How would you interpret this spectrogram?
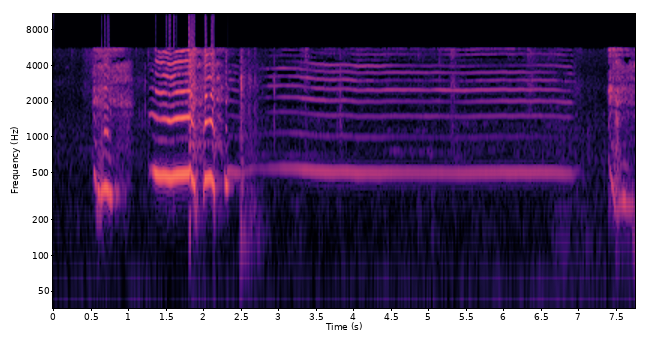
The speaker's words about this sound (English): I'm not crying from sadness, I'm crying from Gagoyim, Hashem.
